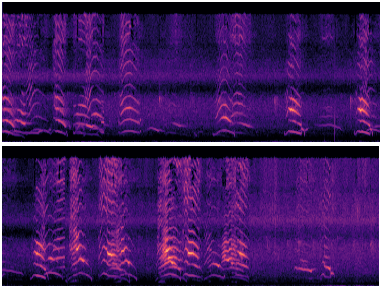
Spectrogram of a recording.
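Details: Kittens with their mother, several meowing at once; dense overlapping high-pitched mews with bent, arched shapes, busiest in the middle, easing off toward the end, with faint low background noise and no music.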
